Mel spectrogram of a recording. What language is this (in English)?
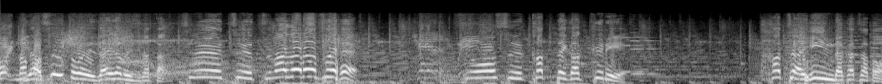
Japanese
